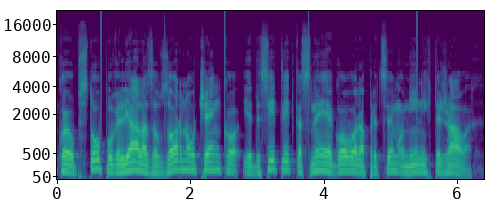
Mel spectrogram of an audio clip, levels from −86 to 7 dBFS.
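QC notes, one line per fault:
0.66 s, bit error spike: one sharp tick at about -8 dBFS, consistent with a single flipped sample. On the waveform it is a lone vertical needle; on the spectrogram, a thin full-band stripe.
1.62 s, bit error spike: a quieter tick at about -20 dBFS just after "veljala za". It fits two adjacent corrupted samples, and shows as a narrow broadband line unrelated to the speech.
2.52 s, bit error spike: a loud click at about -8 dBFS. The sample value jumps by a power of two and snaps back, leaving a one-sample spike and a full-height vertical streak.
3.77 s, bit error spike: a tick at about -14 dBFS between "je deset let" and "govora predvsem o". The waveform shows an isolated spike, and the spectrogram a thin stripe across all frequencies.
5.40 s, bit error spike: a sharp click at about -8 dBFS just after "govora predvsem o". A single corrupted sample leaves a needle on the waveform and a broadband line on the spectrogram.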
